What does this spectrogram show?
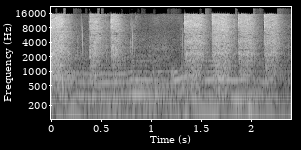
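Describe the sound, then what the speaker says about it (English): Root-boosting spray mousse hisses onto a loose deep wave closure wig in about six short, close bursts, with gaps between pumps. "Now I'm just spraying this, it's like a root boosting spray mousse."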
